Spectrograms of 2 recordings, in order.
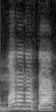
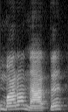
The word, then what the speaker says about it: Maranata: de Jesus eu clamo Maranata como dizemos nós católicos ou Maranata com a tônica na penúltima sílaba quando como dizem os nossos irmãos separados os evangélicos ou protestantes não importa a pronúncia seja com a tônica na última sílaba ou na penúltima significa vinde Senhor Jesus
